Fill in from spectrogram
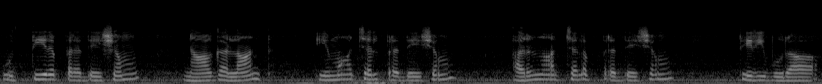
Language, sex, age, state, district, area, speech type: Tamil, female, 45-60, Tamil Nadu, Mayiladuthurai, rural, spontaneous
